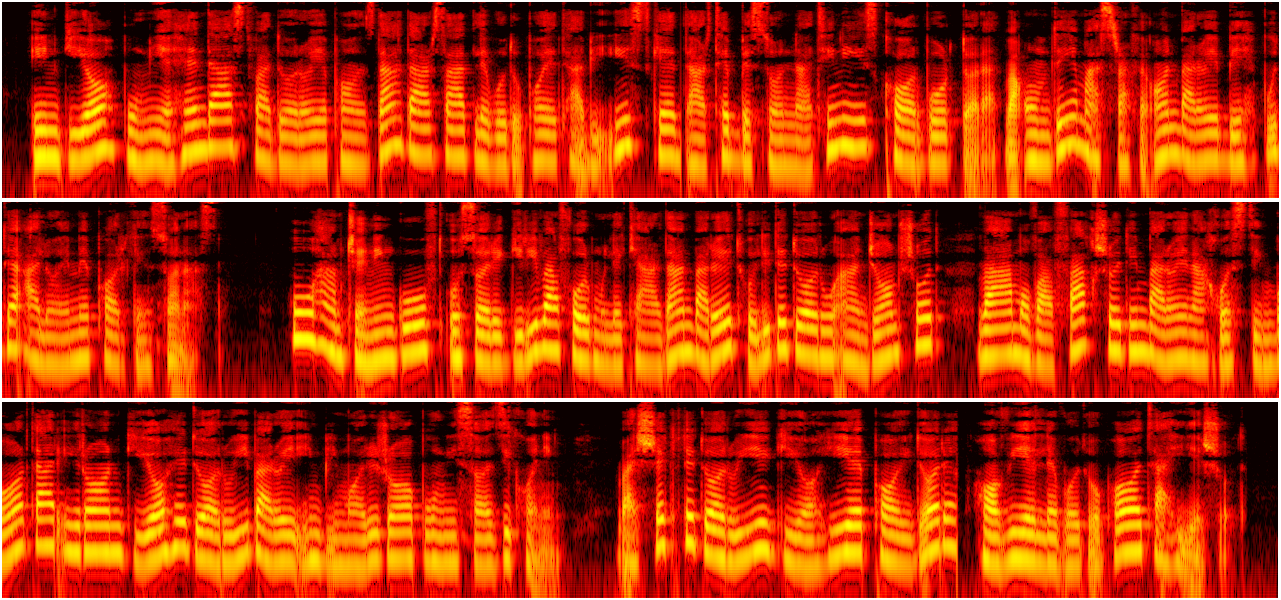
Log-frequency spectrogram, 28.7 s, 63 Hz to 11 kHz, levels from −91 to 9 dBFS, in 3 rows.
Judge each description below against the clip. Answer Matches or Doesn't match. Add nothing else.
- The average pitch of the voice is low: Doesn't match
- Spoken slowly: Doesn't match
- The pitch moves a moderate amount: Matches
